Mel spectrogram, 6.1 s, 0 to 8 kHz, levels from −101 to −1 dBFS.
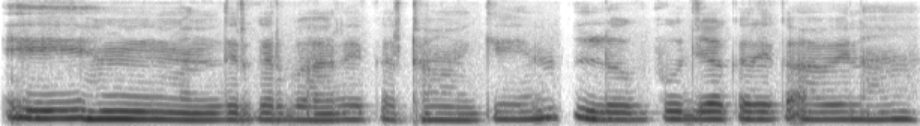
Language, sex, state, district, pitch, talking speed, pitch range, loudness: Hindi, female, Chhattisgarh, Jashpur, 175 Hz, 135 wpm, 165-180 Hz, -31 LUFS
